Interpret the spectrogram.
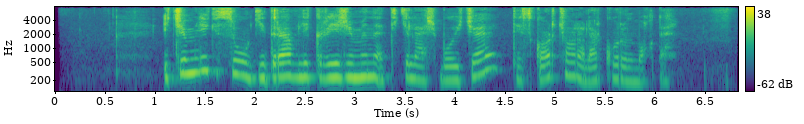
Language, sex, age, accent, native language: Uzbek, female, 18-24, Toshkent viloyati, Uzbek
